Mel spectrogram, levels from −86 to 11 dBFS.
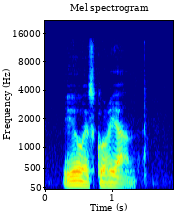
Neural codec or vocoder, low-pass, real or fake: none; 14.4 kHz; real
